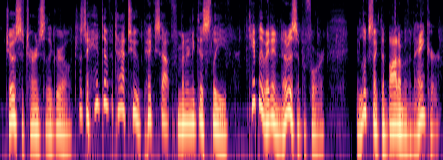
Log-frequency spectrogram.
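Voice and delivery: ordinary talk, nothing marked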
